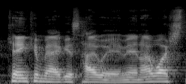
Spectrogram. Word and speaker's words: Kancamagus: how to pronounce that there's no n in it and so he just messed it up again he just said Mangus yeah I see Mangus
